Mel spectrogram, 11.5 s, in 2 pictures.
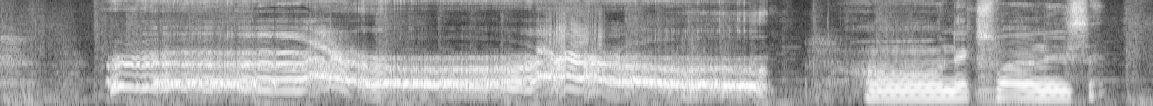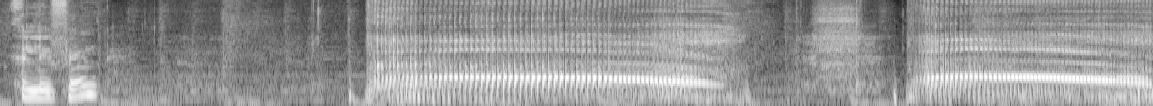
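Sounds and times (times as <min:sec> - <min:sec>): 
person imitating a dog howl: 0:00.5 - 0:03.9, 0:07.6 - 0:09.5, 0:10.3 - 0:11.5
speech: 0:04.3 - 0:06.4.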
